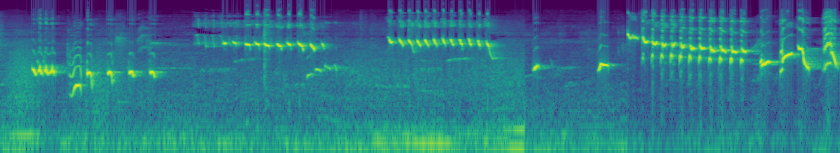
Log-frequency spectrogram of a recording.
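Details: Lively white-rumped shama song used as a lure: short whistles and trills, then high, thin rapidly repeated notes in bursts, ending in a high descending series of whistles.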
